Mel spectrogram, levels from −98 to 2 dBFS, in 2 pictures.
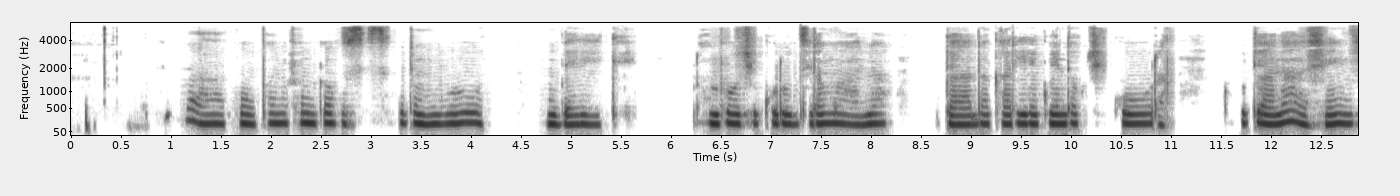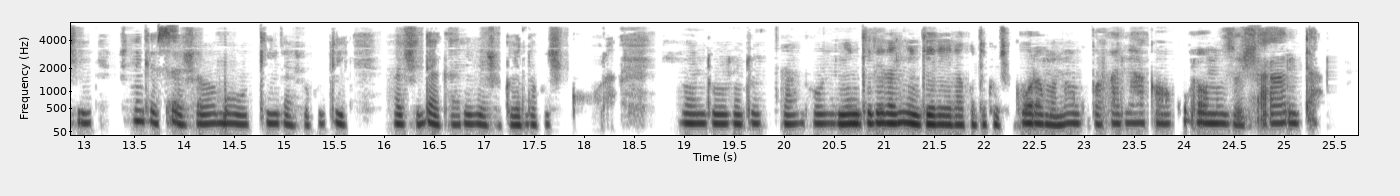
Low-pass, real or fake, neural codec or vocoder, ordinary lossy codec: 5.4 kHz; real; none; AAC, 24 kbps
